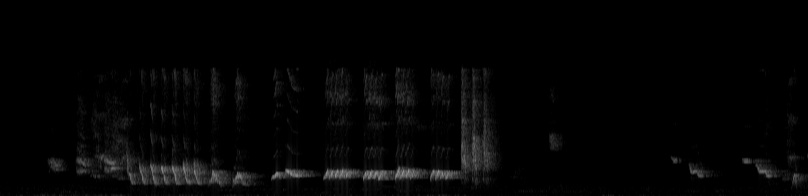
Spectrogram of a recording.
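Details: Flycatcher, a young bird still learning to sing, delivering rapid strings of buzzy, stacked chirps in a steady rhythm for about four seconds, followed by a few sparse high, falling notes.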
